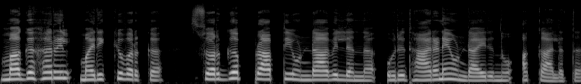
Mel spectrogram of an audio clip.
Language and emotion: Malayalam, neutral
